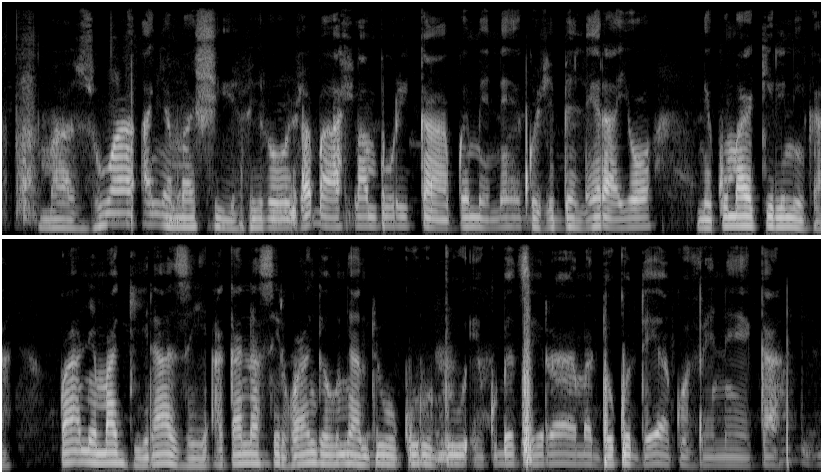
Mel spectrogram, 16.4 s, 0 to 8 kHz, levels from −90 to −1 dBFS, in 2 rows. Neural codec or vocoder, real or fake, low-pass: none; real; 7.2 kHz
